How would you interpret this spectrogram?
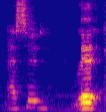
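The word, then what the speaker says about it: Esad Ribić: How do you pronounce it? Esad Ribic.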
